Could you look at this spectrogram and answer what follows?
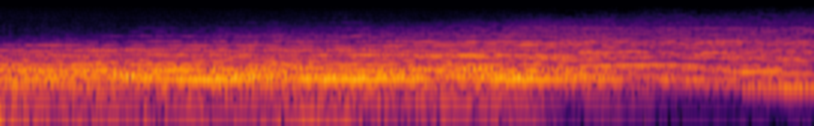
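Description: Music of sustained organ-like chords, the notes held for seconds and shifting slowly, with a lower note changing near the end.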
